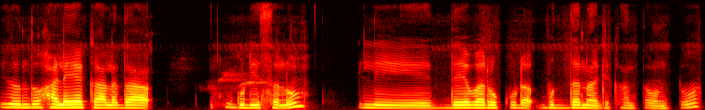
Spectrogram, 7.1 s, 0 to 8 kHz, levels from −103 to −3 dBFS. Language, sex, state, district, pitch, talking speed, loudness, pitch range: Kannada, female, Karnataka, Dakshina Kannada, 200 Hz, 85 wpm, -29 LUFS, 190-220 Hz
